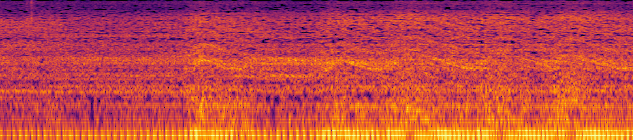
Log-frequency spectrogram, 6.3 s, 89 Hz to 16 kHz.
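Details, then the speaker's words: Honda PCX160 scooter at 46,712 km, running before an engine overhaul: a loud, deep, gruff drone that swells with throttle and sounds like a big bike, far heavier than a scooter should. The cause is worn crankshaft (sigunyal) bearings. "Meron mga ganitong problema talaga mga sir. Kasi ang problema nitong ganyan tunog, doon sa sigunyal, yung sigunyal bearing."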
